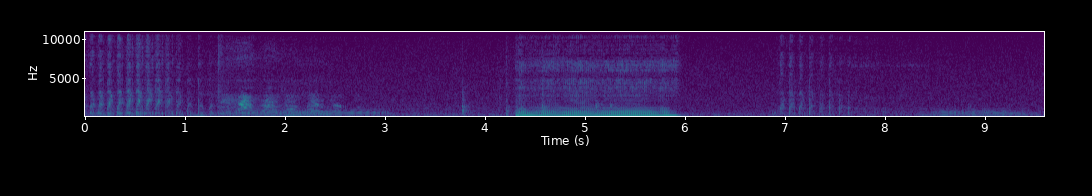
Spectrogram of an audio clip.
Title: Brozer the bulldog snoring and flappy lips.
